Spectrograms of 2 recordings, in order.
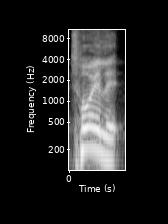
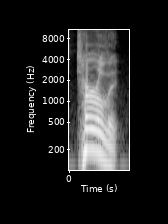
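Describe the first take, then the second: First: Toilet is said with the standard oi sound. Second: Toilet sounds like turlet, Brooklynese style.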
